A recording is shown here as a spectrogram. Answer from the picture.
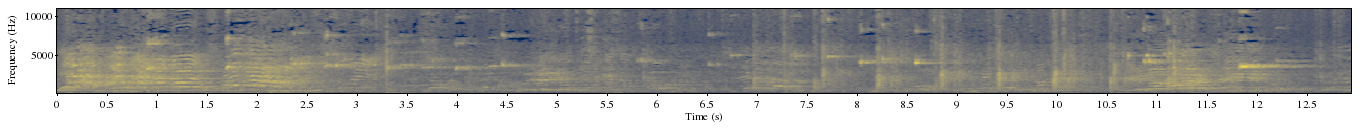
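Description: A handball bouncing and knocking on a sports hall floor during play, mixed with players' shouted calls, all echoing in a large hall. The voices are loudest in the first two seconds and again near the end.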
